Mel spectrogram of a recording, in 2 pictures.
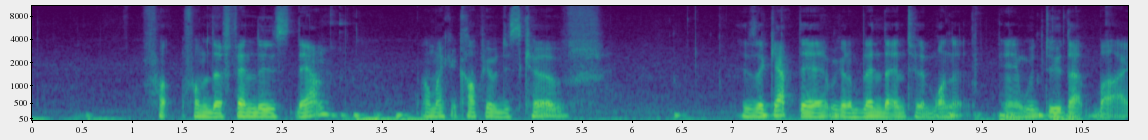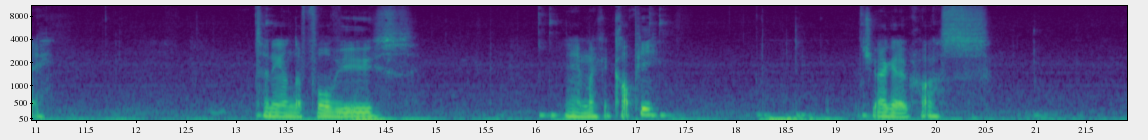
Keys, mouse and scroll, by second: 2.9 click, 6.4-9.7 middle drag, 9.7 shift+middle click, 13.2 click, 18.2-19.2 scroll down 1, 19.2-21.9 drag.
